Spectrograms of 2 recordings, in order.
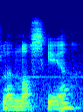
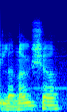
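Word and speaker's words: La Noscea: I've always said this as Lanoskia. I've heard others say Lanosha and stuff like that. I'm gonna be saying it with a hard C.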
